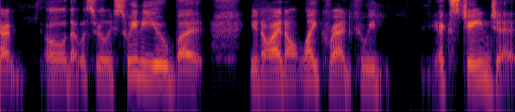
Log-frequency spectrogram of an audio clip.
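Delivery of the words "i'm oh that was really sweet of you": ordinary delivery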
